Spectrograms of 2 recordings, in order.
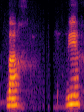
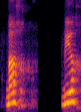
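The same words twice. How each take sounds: First: The ending is soft, with light throat pressure. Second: The ending is forced and rasping, like snoring. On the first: The speaker calls it right. "Kalau yang mengalir itu dia lemah penekanan pada makrojnya. Jadi gimana?" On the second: The speaker calls it wrong. "tidak yang sampai gini ... sampai kayak ngorok banget gitu ya"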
